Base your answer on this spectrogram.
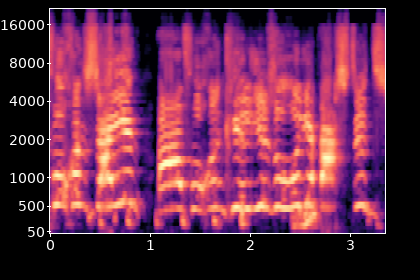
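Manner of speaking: put-on nasal Scouse, very high, very loud. Showing how the local accent grew more nasal over time, in a nasal Scouse accent. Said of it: "we got more and more fucking nasal. And we went".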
